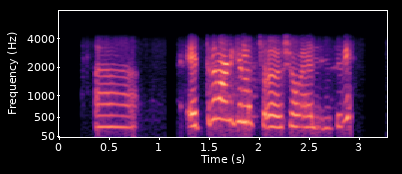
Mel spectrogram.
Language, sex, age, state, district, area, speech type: Malayalam, female, 18-30, Kerala, Thiruvananthapuram, rural, conversation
